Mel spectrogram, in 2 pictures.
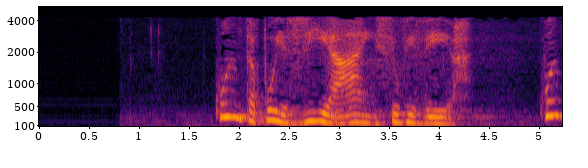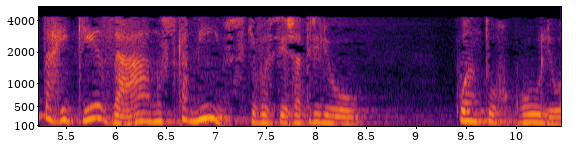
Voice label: Aniversário Feminino, Telemensagens; Aniversarios; Telemensagens 2017

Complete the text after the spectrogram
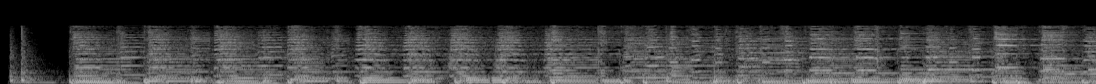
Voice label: Aniversário Neutro F; Aniversários; Aniversários diversos; fem

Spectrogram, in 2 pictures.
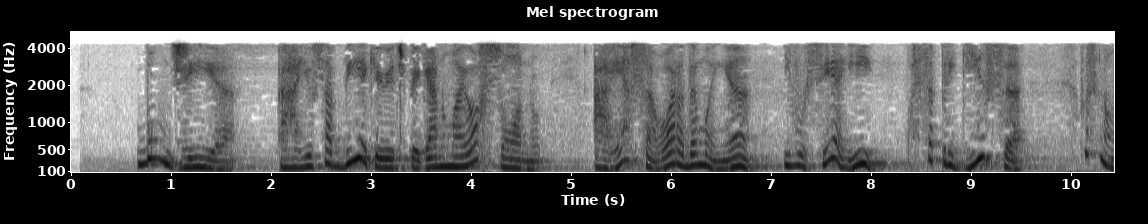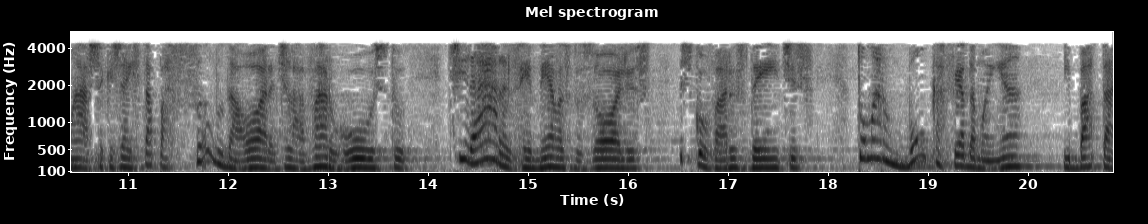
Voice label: Bom Dia Gozação Feminino; Bom dia, tarde e noite; Telemensagens 2017

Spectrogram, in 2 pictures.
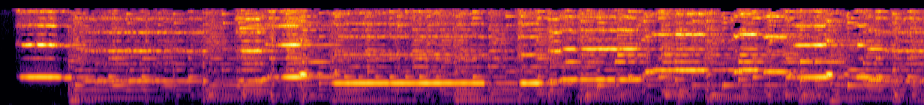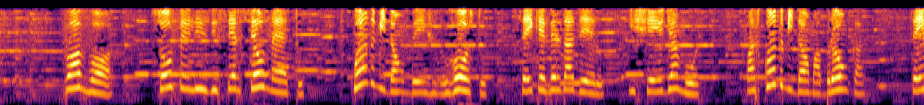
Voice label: ANIV. AVÓ CRIANÇA M; Telemensagens 2017; Aniversários; Aniversário Infantil

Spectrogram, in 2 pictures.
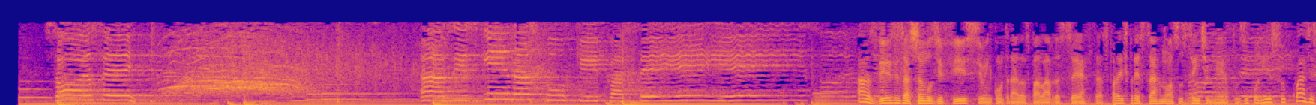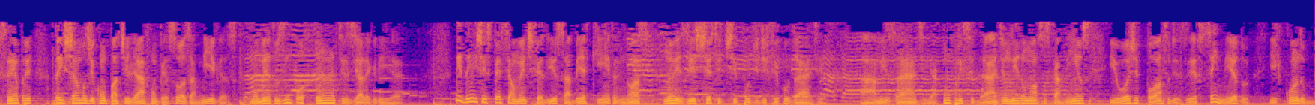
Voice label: Aniversário Comadre Masculino; Aniversários; Aniv Familiar

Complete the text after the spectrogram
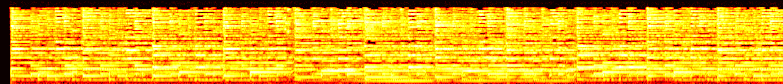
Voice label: Neutro, fem; Telemensagens 2017

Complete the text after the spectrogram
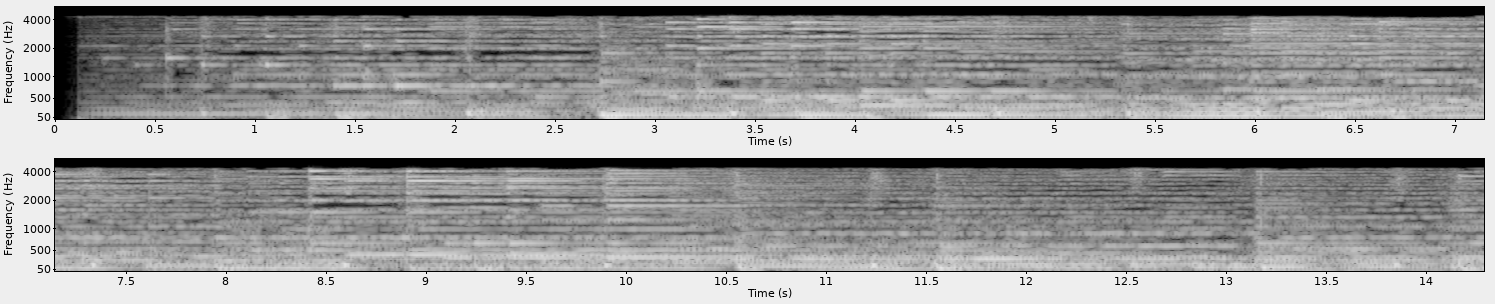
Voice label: aniversário para criança, Telemensagens, masc; Aniversários; Aniversários diversos

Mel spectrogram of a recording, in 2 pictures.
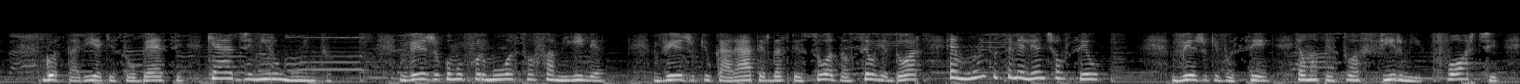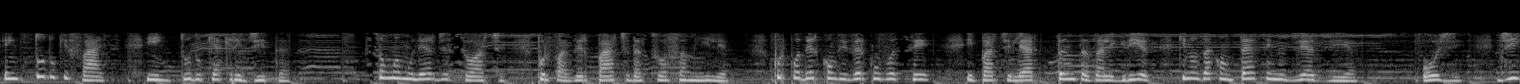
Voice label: SOGRA F, Telemensagens, Dia das Mães; Telemensagens 2017

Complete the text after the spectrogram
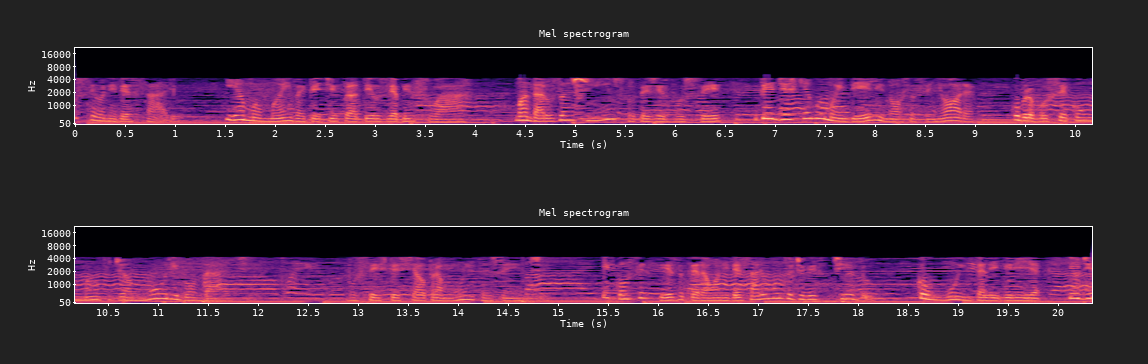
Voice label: FILHO CRIANÇA F; Aniversários; Aniversários diversos; fem

